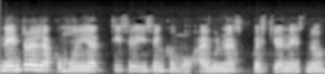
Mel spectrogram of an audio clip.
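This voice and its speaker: A woman speaks with a Mexican accent at a moderate pace. Her intonation is fairly even, and the sound is dry and close with no echo. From Mexico, Sierra de Zongolica, central Veracruz. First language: Nahuatl (speaking Spanish). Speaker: architect and painter. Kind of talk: interview conversation. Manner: hesitant, many fillers.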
